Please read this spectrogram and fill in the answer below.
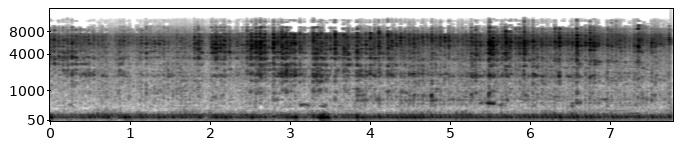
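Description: Diesel engine of a BTR-ZD tracked armoured carrier idling steadily, with an irregular hiss and crackle over it.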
